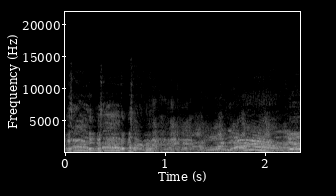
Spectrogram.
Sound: coughing

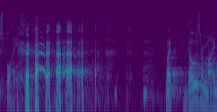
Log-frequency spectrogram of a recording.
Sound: laughing

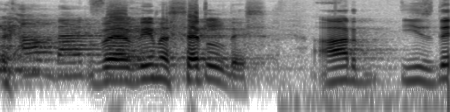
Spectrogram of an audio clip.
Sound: laughs

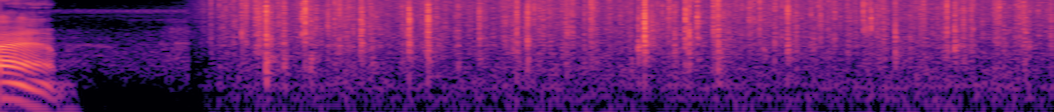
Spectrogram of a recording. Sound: fire crackling

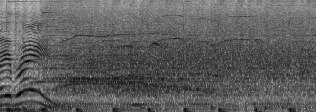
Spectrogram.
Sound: audience cheers

